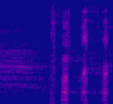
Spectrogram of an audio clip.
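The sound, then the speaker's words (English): A human voice imitates a sheep, giving three or four short, wavering bleats in quick succession, moderately loud, with no other talking. “Now that sounded more real right there.”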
